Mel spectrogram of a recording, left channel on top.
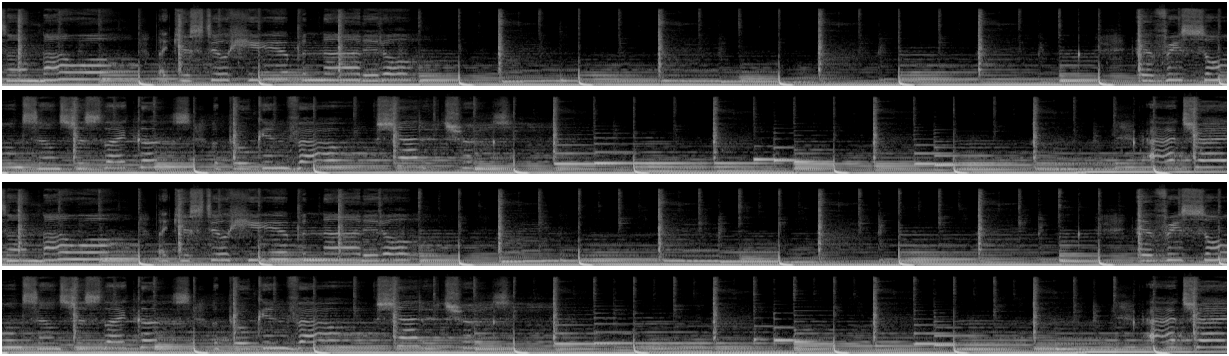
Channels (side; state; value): both; normal; correlation 0.78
